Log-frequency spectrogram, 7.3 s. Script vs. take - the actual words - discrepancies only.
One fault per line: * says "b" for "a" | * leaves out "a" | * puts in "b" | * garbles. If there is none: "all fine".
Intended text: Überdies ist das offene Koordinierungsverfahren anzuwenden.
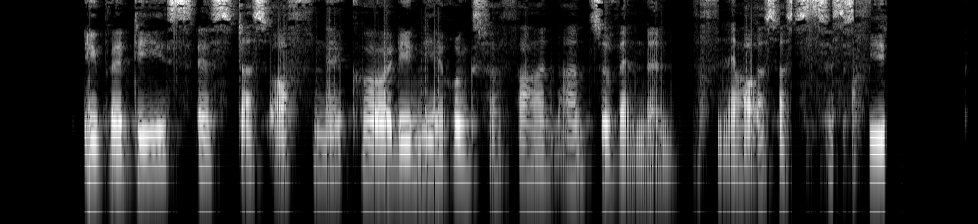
* garbles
